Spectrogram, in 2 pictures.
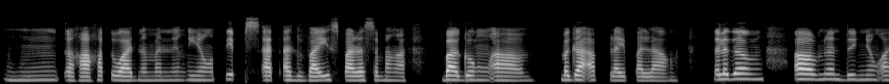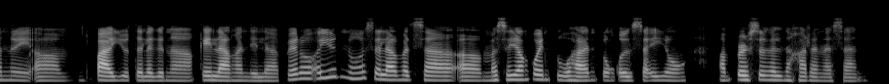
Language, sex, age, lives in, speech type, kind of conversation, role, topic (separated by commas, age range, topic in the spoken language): Filipino, female, 25-29, Philippines, conversation, podcast, host, Ano ang papel ng iyong reputasyon sa internet sa paghahanap mo ng trabaho?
